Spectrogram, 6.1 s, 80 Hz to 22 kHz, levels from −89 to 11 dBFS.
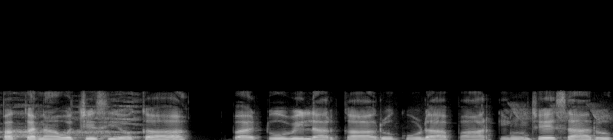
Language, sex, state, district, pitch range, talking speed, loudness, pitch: Telugu, female, Andhra Pradesh, Annamaya, 150-170 Hz, 100 wpm, -19 LUFS, 165 Hz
